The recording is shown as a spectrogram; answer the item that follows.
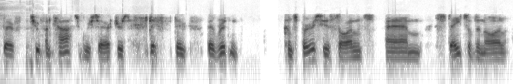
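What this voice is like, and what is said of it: Dublin Irish accent. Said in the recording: “I'm from the north side of Dublin ... my Dublin accent”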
